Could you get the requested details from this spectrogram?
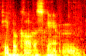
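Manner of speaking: low, very soft muttering under the breath; mock grumbling. Player complaining to themselves about an acclaimed game, mock grumbling. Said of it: "grumble, grumble, grumble, grumble, grumble".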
